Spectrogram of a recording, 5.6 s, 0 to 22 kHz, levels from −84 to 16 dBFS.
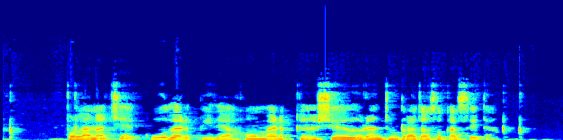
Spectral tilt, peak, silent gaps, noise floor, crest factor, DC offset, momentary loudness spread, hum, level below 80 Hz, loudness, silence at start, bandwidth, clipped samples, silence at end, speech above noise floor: -3.5 dB/octave; 0 dBFS; none; -36 dBFS; 14 dB; under 0.1%; 12 LU; none; -44 dBFS; -14 LUFS; 0.05 s; 9.6 kHz; under 0.1%; 0.15 s; 21 dB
